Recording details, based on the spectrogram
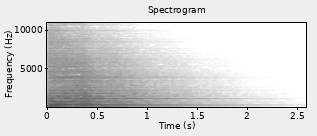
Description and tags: music game, dun 1
Music created in Garage Band for games. A dun-like sound, useful for star ranks (1, 2, 3, 4, 5!)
